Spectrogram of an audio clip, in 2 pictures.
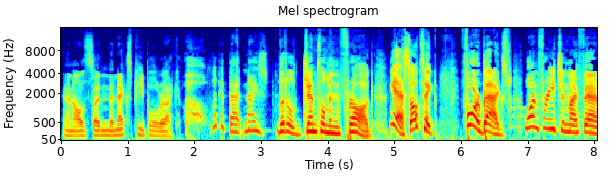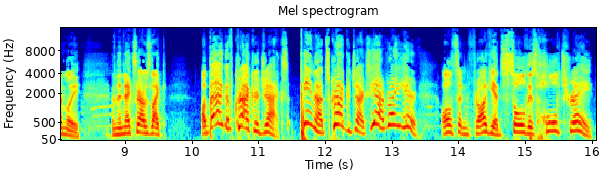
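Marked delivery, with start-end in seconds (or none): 1.9-8.3 higher-pitched cooing patron; delighted buyer voice, pitched up; charmed customer. Acted. Customers admire the little frog. 10.1-13.4 high-pitched shout for the vendor; high, eager fan voice; customer calling out. Acted.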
